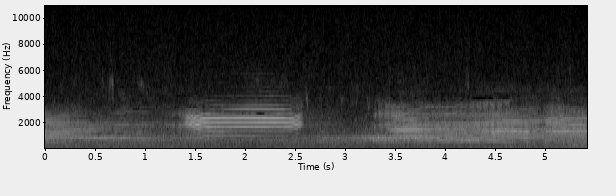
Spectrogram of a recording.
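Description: A flock of sheep bleating: one loud, drawn-out bleat about a second and a half in, with other bleats overlapping before and after it.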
